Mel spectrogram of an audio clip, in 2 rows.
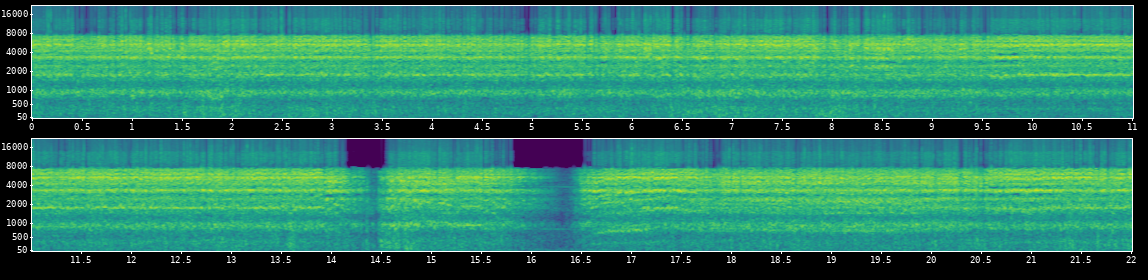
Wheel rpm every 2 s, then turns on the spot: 230, 230, 230, 230, 230, 230, 230, 150, 130, 210, 220.
none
